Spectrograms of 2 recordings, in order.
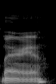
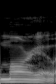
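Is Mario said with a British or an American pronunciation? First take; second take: British; American. First: The name is said with a British pronunciation. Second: The name is said with an American pronunciation. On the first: The speaker calls it wrong. "I don't say his name right ... maybe a British thing" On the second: The speaker calls it right. "as you should actually say it"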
